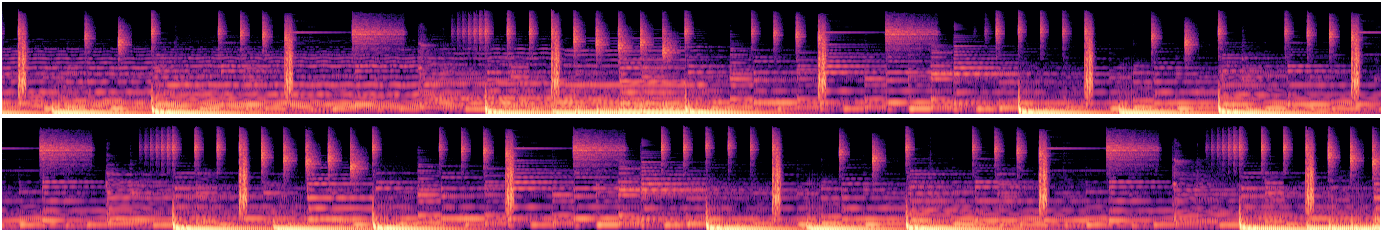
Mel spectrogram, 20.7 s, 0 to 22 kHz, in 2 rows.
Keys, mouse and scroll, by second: 0.5 click, 5.3 Up, 8.1 click, 17.3 click.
